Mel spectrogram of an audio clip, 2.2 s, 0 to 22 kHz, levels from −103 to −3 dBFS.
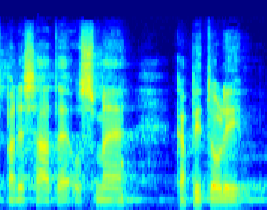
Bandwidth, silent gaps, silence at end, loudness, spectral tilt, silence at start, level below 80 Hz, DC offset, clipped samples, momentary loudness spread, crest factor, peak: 15.5 kHz; none; 0 s; -37 LUFS; 0 dB/octave; 0 s; -86 dBFS; under 0.1%; under 0.1%; 13 LU; 22 dB; -18 dBFS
